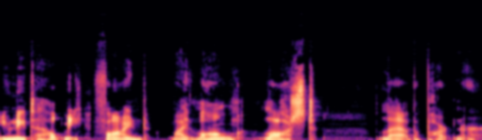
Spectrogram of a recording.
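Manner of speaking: calm, unhurried robotic voice. Retelling a child playing Transformers, imitating his Optimus Prime voice. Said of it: "he does this cool voice when he's Optimus Prime".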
